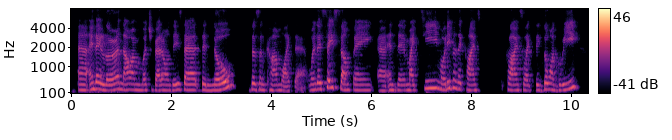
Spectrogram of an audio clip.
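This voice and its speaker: Over a quiet background, a woman speaks at medium pitch. She talks with a Brazilian accent. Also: ordinary pitch variation, moderate pace. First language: Portuguese. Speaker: advertising creative director. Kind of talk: interview conversation. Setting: video call.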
